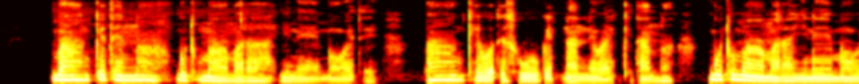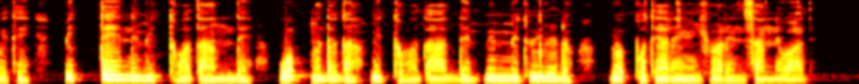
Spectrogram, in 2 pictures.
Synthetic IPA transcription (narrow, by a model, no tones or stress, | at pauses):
baːŋkʼːɛt̪ʼɛnːɐɡʊt̪ʊmaːmɐɾɐjɪneːmːɔwɛt̪ʰɛ | b̥aːŋkːɛwɔt̪ʼɪsuːkʼɪ̰nːɐnːɛwɐjkːɪ̥t̪ɐnːɐ | ɡʊt̪ʊmaːmɐɾɐjɪne̞ːmːɔwɛt̪ɛ | mɪt̪ːeːnːɛmɪt̪ːɔwɐt̪ʼand̪ɛ | wɔʔːɐd̪ɐɡɐmɪt̪ːɔwɐt̪ʼaːd̪ːɛmɪmːɪt̪ʊɪlɛd̪ɔ | lɔpʼːɔt̪ɛɐɾɛmɪnʃʊwɐɾɛnsɐnːɛwaːd̪ɛ̥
